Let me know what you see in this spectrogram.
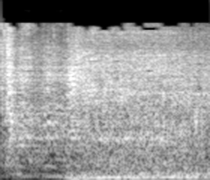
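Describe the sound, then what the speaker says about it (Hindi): A truck engine cranks on the key and catches, settling into a steady, rumbling idle with no voices over it. "चाबी घुमाई और स्टार्ट।"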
